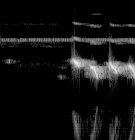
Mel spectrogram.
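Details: American goldfinch giving a brief series of three or four quick, slurred, descending twittering notes.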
